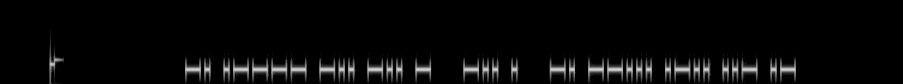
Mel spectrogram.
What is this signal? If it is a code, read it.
Morse code, heard as a keyed tone, about 25 wpm, 700 Hz. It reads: N1DDT DE N7LUA
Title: USA Callsign DE Callsign - 5 Characters - 25wpm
